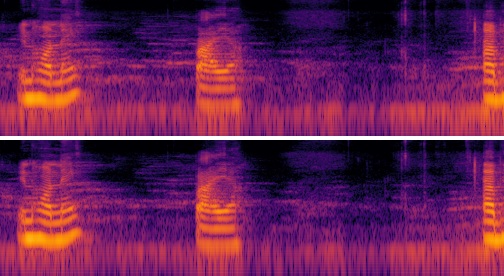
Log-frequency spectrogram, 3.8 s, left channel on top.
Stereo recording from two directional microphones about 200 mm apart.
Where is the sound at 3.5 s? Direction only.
30° right (ahead or behind).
